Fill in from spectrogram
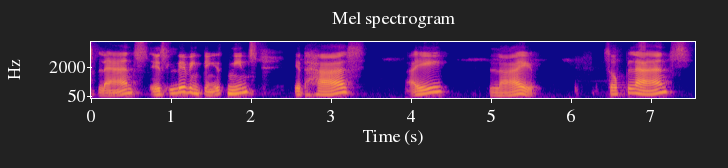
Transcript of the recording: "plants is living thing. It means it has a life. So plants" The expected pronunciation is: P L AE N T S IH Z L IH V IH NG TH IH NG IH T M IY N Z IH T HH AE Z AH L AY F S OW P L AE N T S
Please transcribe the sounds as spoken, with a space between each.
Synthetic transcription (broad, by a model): P L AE N T S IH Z L IH V IH NG T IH NG IH T M IY N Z IH T HH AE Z AH L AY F S OW P L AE N T S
